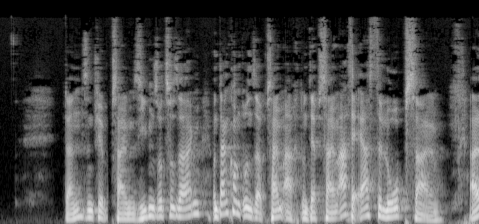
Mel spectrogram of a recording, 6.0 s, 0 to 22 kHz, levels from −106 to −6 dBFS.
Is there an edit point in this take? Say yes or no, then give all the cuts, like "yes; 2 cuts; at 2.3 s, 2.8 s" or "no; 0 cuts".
yes; 3 cuts; at 1.3 s, 3.3 s, 4.4 s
